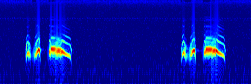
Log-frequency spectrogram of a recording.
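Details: Spotted dove giving its calling phrase to attract wild birds: two short bouncing notes and a long falling coo, repeated after about three seconds of silence.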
